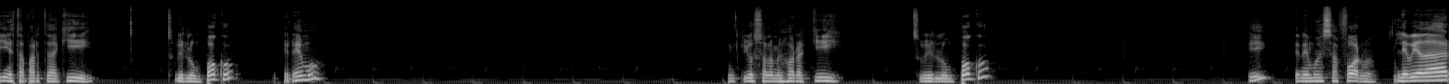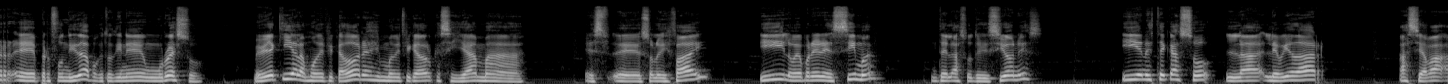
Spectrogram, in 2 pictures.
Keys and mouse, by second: 0.9 right click, 1.3 shift+right click, 2.0 click, 3.7 right click, 4.2 shift+right click, 5.2 click, 6.9 Tab, 7.1 middle click, 7.8 Tab, 8.7 right click, 9.1 right click, 9.4 middle click, 10.6 click, 11.5 Tab, 11.8-13.7 middle drag, 23.0 click, 26.5-27.9 middle drag.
